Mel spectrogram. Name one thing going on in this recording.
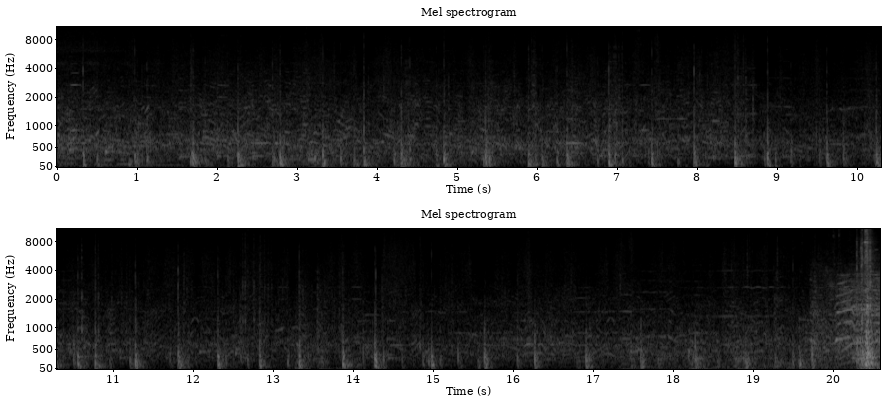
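Footsteps thud on wooden stairs and floorboards at a steady walking pace.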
